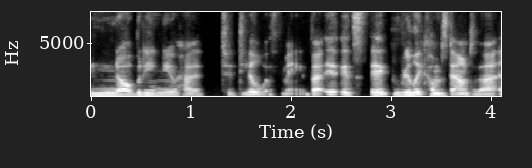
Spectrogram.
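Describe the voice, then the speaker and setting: A woman with a plain, everyday voice talks at a fairly quick pace in a fairly low pitch, with ordinary pitch variation. The background is quiet and the sound is dry and close with no echo. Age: 40s. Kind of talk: interview.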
